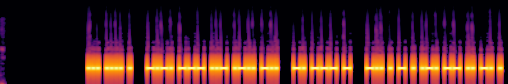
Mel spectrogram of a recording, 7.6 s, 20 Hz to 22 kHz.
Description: Morse code, heard as a keyed tone, about 34 wpm, 700 Hz. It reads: SHE COULD NOT DETERMINE
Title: Sentences from Top 700 Words 35wpm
